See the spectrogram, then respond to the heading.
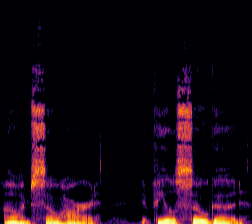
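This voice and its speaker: A young man murmuring softly and closely, low and gravelly in tone, as a woman narrator reads him. He talks slowly and stays hushed throughout. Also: little pitch movement, full character voice. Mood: intimate. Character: young adult man, tender and low-voiced.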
